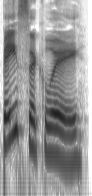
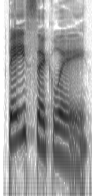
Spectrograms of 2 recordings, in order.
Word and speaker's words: basically: Let's take a look at the word basically. Basically. When you see this word, it looks like it should be pronounced basically, but we actually drop that vowel sound before the ly ending.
